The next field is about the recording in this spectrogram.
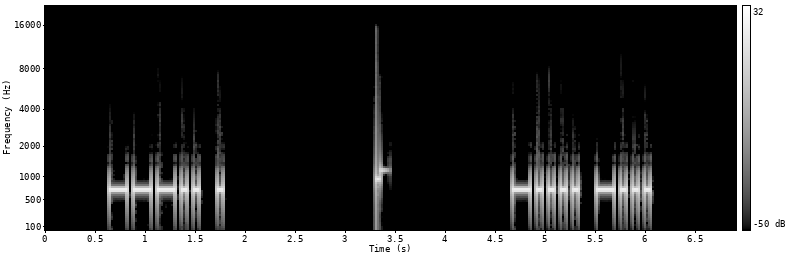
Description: Morse code, heard as a keyed tone, about 20 wpm, 700 Hz. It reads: 8 E 6 B
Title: Single-Letter Single-Number 20wpm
